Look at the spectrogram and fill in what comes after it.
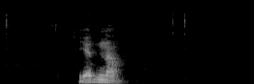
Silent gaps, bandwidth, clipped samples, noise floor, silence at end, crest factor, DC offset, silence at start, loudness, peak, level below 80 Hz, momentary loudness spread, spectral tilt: none; 11.5 kHz; under 0.1%; -73 dBFS; 1.3 s; 22 dB; under 0.1%; 0.8 s; -28 LUFS; -12 dBFS; -58 dBFS; 26 LU; -7 dB/octave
